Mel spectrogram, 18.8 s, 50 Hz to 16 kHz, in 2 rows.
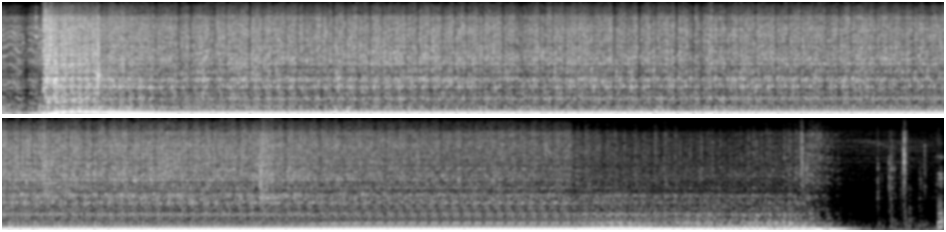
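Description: An S10 truck with an LS engine swap runs loud and close with a steady low rumble that holds through most of the clip, then cuts out as the engine dies near the end.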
